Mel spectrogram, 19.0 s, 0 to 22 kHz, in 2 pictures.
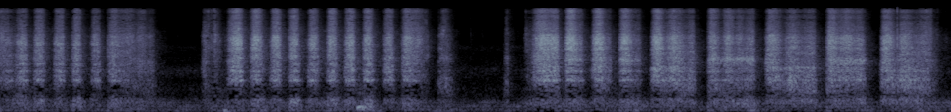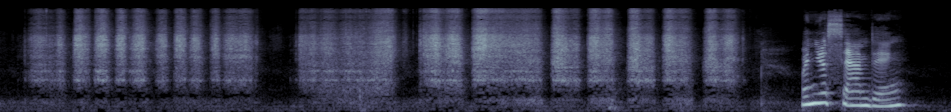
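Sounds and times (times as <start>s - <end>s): sandpaper rubbing on wood: 5.3s - 17.0s.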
